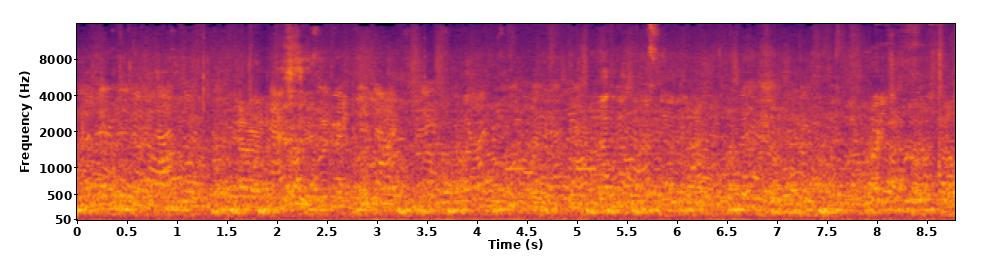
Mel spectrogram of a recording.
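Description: Indistinct chatter: several people talking over one another in a room.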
